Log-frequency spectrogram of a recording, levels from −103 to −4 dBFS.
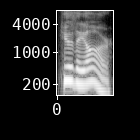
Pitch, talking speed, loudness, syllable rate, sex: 195 Hz, 240 wpm, -13 LUFS, 7.7 syllables/s, male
